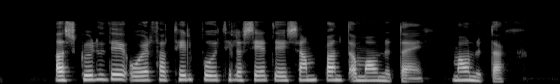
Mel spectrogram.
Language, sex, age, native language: Icelandic, female, 40-49, Icelandic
